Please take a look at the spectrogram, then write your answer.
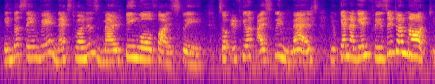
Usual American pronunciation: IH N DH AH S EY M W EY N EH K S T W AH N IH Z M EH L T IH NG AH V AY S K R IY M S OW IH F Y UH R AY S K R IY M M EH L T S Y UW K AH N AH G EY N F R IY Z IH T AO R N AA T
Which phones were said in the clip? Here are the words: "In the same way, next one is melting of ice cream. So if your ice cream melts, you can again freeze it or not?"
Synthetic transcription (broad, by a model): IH N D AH S EY M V EY N EH K S T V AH N IH Z M EH L T IH NG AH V AY S K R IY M S OW IH F Y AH R AY S K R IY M M EH L T S Y UW K AH N AH G EY N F R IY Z IH T AO R N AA T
